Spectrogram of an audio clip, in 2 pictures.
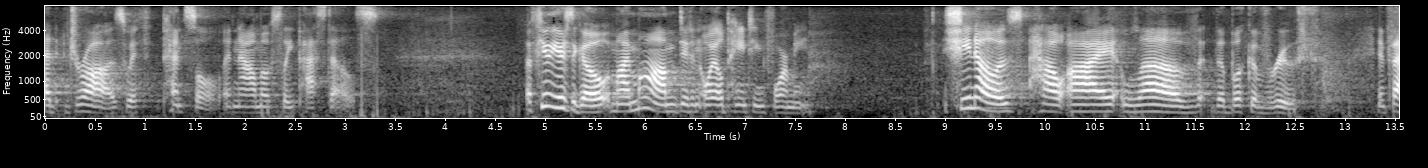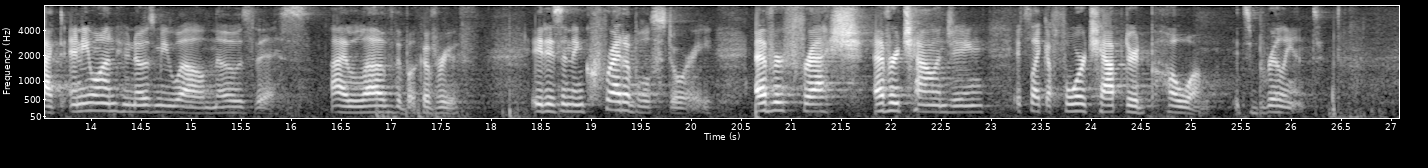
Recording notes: An audio recording of our August 15 sermon.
